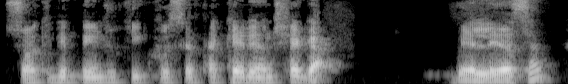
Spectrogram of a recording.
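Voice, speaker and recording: A man's voice: medium pitch, lively intonation, fast, darkish tone. A man from Brazil teaching an English class online, talking conversationally and acting out quoted voices as he answers student questions.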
